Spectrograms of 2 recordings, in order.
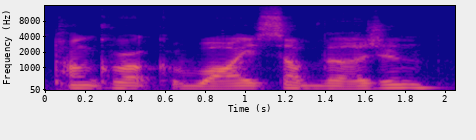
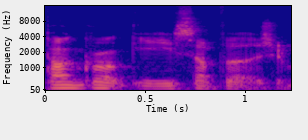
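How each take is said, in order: First: The middle letter is said as English 'why'. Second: The middle letter is said as Spanish 'ee'. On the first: Someone else reads it without knowing Spanish. The speaker calls it wrong. "I know Luke's going to pronounce it as" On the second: It is read as the Spanish word for 'and'. The speaker calls it right. "the word "and" in Spanish is "y,""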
